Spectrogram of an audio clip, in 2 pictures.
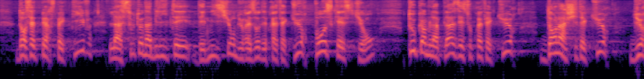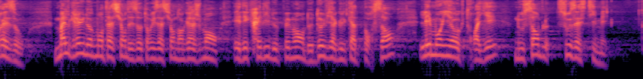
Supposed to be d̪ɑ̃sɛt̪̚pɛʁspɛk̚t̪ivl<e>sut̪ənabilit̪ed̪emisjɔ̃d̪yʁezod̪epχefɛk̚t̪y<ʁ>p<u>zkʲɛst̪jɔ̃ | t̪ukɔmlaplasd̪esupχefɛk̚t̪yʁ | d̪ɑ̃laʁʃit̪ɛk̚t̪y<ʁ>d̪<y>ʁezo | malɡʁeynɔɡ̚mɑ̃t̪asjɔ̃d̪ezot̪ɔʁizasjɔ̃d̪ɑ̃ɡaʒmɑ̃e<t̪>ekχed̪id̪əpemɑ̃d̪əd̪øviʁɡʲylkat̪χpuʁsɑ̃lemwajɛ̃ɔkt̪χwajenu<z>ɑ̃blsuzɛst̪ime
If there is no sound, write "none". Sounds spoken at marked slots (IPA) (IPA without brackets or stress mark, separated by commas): a, ʁ, o, ʁ, y, d̪, s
